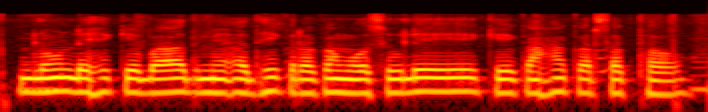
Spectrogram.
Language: Chhattisgarhi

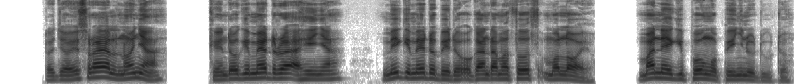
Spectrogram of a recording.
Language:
Luo (Kenya and Tanzania)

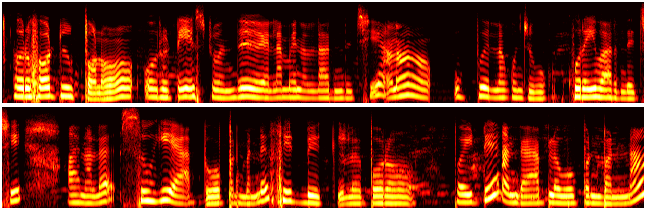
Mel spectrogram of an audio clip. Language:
Tamil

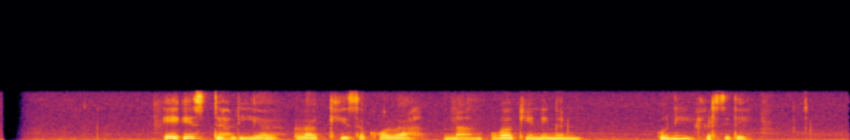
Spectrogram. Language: Javanese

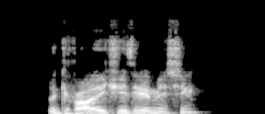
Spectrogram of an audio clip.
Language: Kabyle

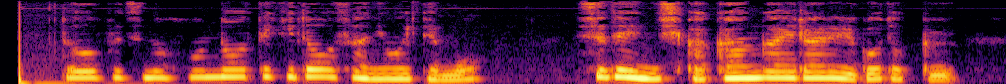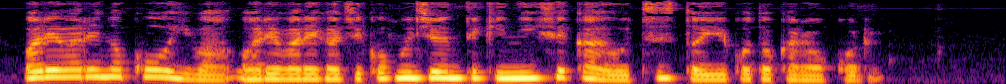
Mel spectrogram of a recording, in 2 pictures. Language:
Japanese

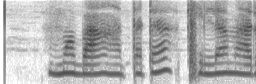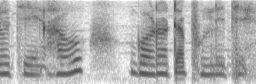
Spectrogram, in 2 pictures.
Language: Odia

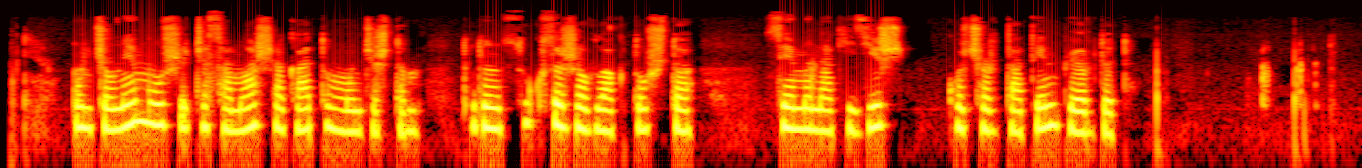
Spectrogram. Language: Mari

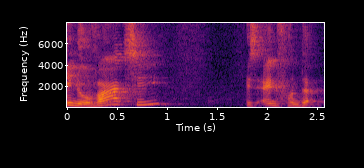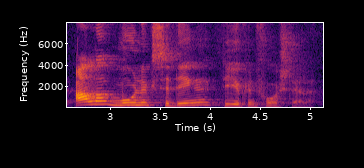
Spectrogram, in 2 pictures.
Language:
Dutch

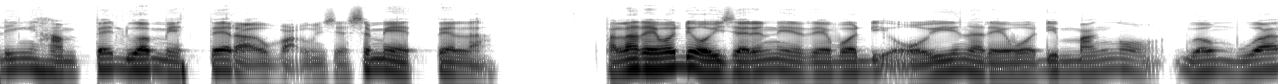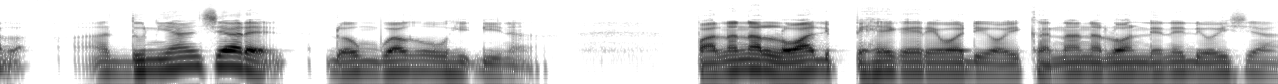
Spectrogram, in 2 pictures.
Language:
Bima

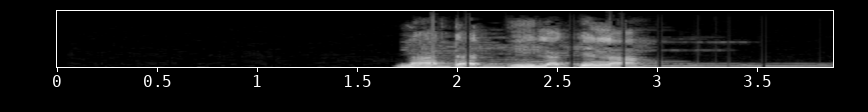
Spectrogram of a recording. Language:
Tupuri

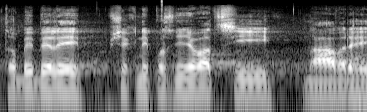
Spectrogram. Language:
Czech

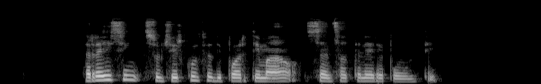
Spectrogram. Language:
Italian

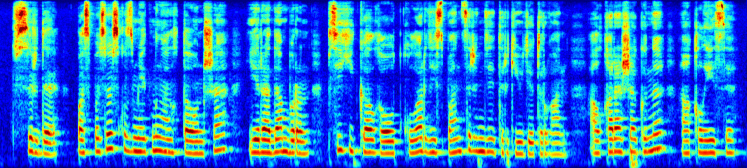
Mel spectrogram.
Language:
Kazakh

